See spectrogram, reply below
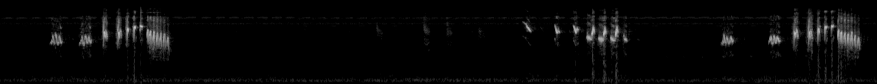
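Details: Javan bush lark song used as a training recording for captive birds: bursts of sharp high chirps and rapid buzzy trills, separated by pauses of a few seconds, with a steady faint high hiss behind.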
